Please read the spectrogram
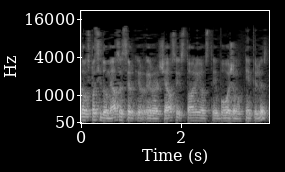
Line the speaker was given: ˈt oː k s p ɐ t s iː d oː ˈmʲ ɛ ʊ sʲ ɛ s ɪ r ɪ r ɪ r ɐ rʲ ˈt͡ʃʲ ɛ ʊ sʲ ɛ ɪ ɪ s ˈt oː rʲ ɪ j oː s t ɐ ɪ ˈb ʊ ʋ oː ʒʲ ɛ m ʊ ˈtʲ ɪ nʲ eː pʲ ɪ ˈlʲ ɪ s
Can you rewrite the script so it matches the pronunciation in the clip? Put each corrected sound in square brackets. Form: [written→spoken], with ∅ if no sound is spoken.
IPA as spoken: ˈt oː k s p ɐ t s iː d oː ˈmʲ ɛ ʊ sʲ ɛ s ɪ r ɪ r ɪ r ɐ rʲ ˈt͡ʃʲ ɛ ʊ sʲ ɛ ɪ ɪ s ˈt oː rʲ ɪ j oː s t ɐ ɪ ˈb ʊ ʋ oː ʒʲ ɛ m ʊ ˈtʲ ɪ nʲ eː pʲ ɪ ˈlʲ ɪ s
